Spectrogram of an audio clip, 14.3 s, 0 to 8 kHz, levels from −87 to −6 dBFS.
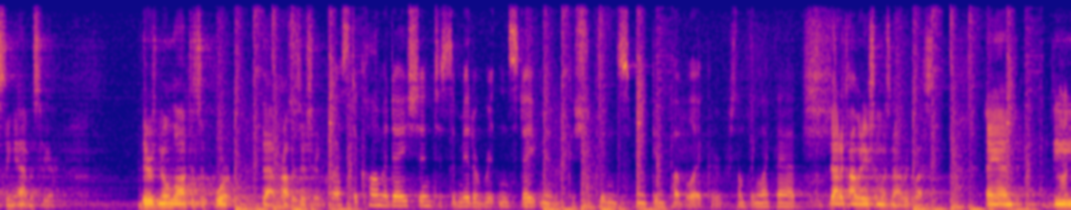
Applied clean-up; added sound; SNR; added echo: none; Drum kit; 7 dB; none.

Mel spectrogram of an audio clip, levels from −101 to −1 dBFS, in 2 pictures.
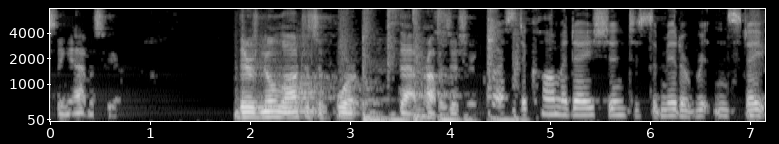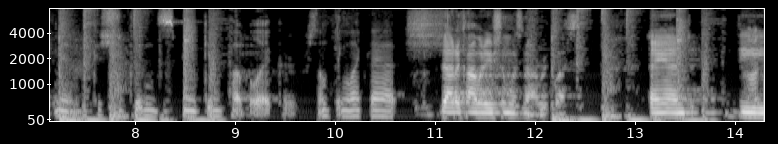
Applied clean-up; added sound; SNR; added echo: classical method spectral subtraction.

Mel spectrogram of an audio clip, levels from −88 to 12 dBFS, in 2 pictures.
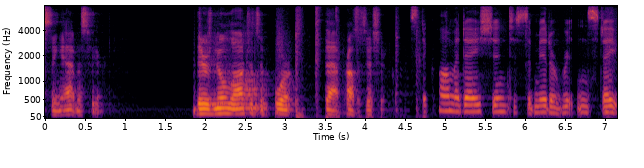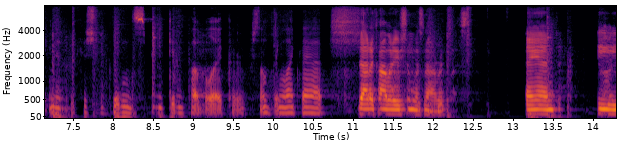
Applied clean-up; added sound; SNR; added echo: neural mask model RNNoise.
